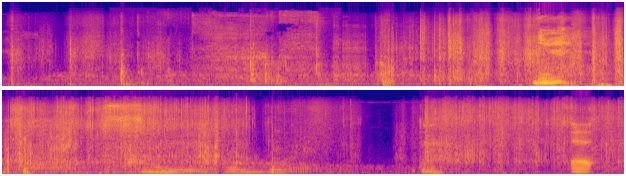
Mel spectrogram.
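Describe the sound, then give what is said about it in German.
Busy crinkling and rustling of a plastic tarp, taken from the back of a car, being unfolded, with irregular crackling bursts throughout and a louder crunch midway; faint voices murmur underneath. “Als erstes braucht man so eine Plastikplane. Hinten im Auto müsste eine liegen.”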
